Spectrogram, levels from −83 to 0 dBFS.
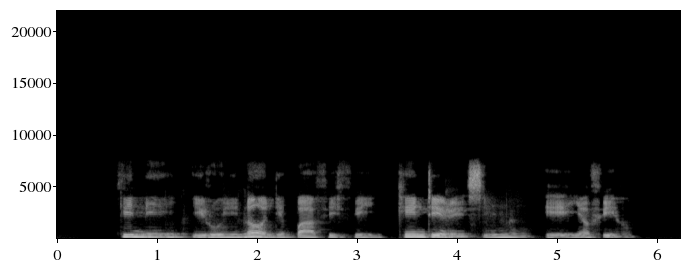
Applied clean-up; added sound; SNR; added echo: neural mask model DeepFilterNet 3.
